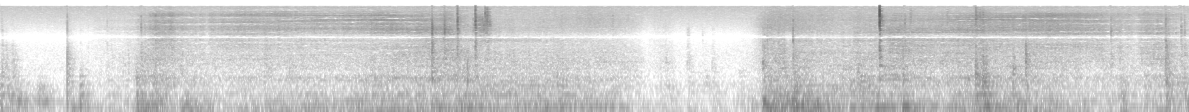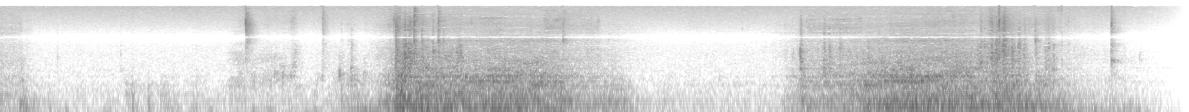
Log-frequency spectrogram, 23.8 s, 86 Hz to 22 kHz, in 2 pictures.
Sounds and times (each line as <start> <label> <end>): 0.9 sliding door 6.5
7.5 sliding door 12.3
15.4 sliding door 18.3
19.7 sliding door 22.8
